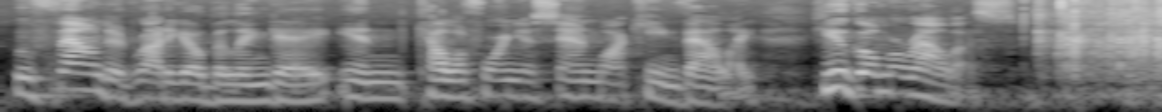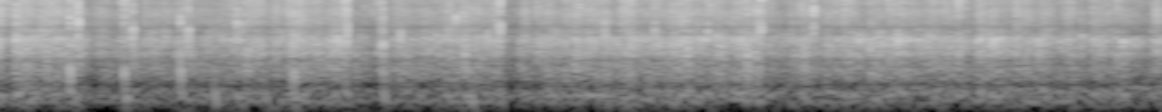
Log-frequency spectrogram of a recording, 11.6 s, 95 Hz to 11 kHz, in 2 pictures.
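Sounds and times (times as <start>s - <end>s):
speech: 0.0s - 5.2s
sizable crowd applauding: 5.2s - 11.6s.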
